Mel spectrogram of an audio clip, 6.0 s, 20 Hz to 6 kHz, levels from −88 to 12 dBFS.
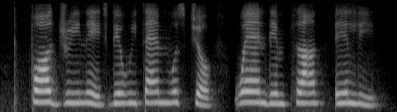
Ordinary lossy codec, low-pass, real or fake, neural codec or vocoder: Opus, 24 kbps; 5.4 kHz; fake; codec, 16 kHz, 0.3 kbps, FocalCodec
